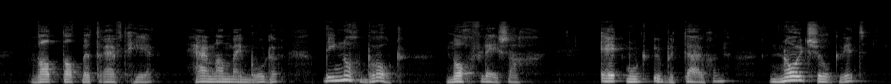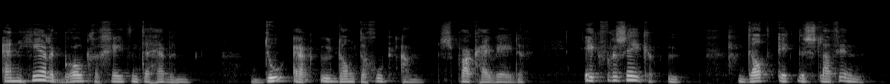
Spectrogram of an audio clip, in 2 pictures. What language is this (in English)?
Dutch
